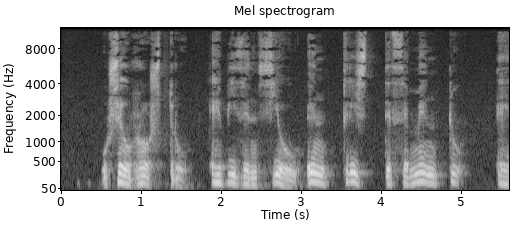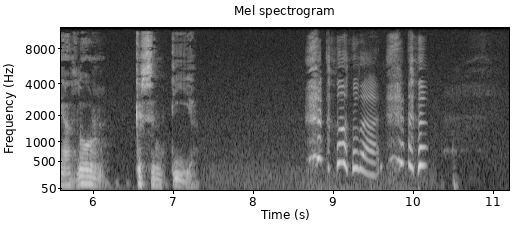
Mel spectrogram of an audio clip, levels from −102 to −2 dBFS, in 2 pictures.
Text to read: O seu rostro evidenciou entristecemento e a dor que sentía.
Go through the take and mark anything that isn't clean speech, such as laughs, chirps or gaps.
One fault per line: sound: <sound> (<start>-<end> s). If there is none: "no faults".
sound: laugh (8.6-10.2 s)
